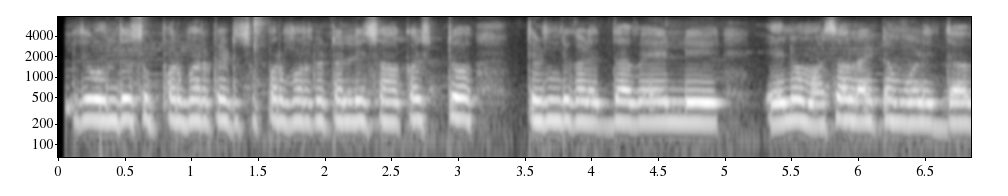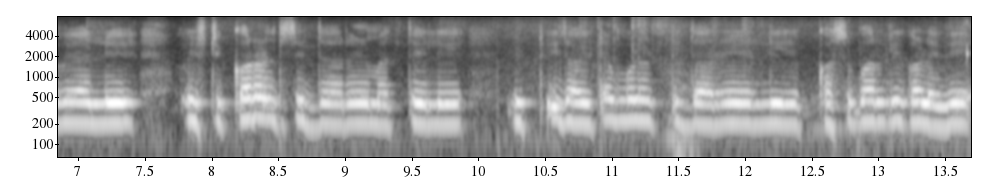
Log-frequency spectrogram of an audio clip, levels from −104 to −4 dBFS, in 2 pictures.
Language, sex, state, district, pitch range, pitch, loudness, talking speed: Kannada, male, Karnataka, Bellary, 205-230 Hz, 215 Hz, -17 LUFS, 115 wpm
